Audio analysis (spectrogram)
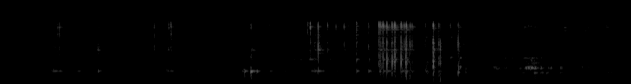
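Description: Long nails rapidly tap and scratch across the lid of a small, oval, embossed and engraved brass box with a ring handle, held up in the air and appearing hollow. The result is quiet, bright, dry metallic clicks and scratchy bursts with almost no ring or low end, growing denser and louder in the middle before thinning out again.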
